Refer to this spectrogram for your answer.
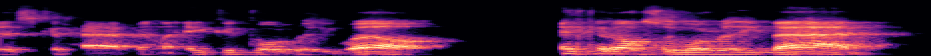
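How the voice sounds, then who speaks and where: The voice is somewhat breathy. The words come at a very fast pace. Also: man. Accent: New Jersey. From Newark, New Jersey; Puerto Rican family. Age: young. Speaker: entrepreneur, salesman. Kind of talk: casual interview chat.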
